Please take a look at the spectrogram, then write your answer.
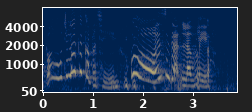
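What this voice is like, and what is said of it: Put-on English accent. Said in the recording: “if someone was here from England, I'd be talking like them ... speaking in an accent”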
